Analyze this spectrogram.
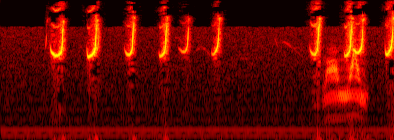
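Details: Quail at night giving clipped, high, hook-shaped notes spaced about a quarter second apart. After a pause comes a rapid cluster that overlaps a lower, harsh, buzzy call, with a steady low hum throughout.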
